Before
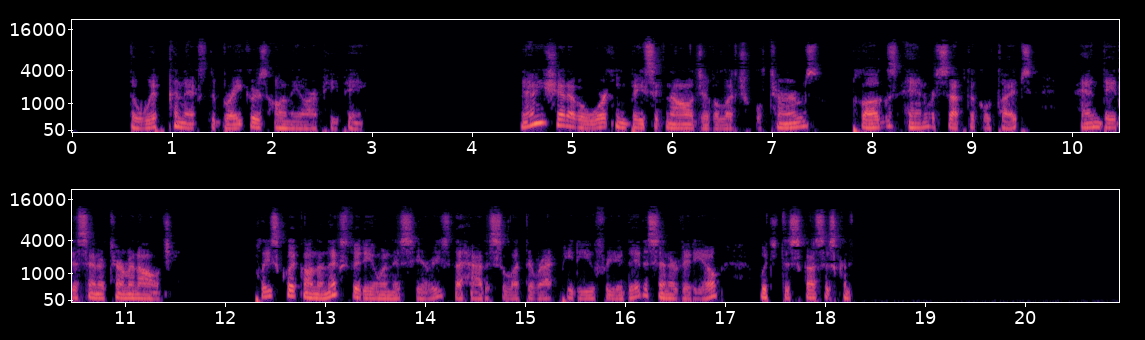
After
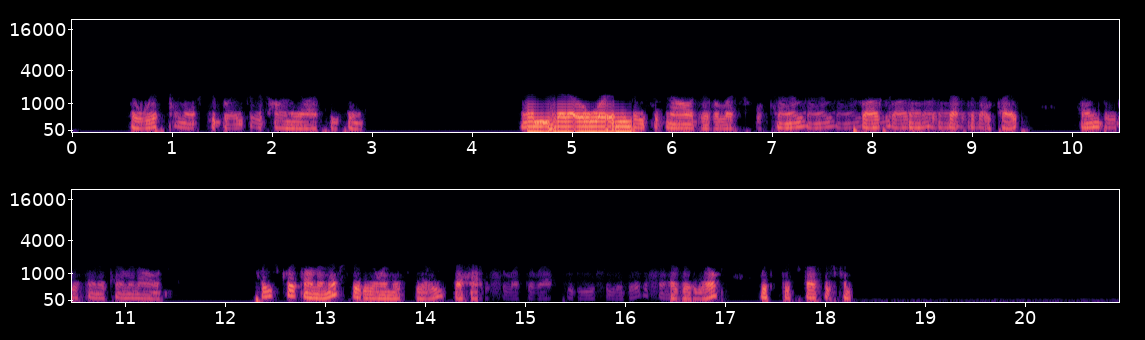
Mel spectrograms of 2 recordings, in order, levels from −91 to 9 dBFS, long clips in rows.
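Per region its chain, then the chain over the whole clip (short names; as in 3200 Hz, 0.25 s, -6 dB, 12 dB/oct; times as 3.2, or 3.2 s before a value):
0.84–2.31 low shelf 89 Hz -8 dB + negative-ratio compressor -35 dBFS, ratio -0.5
4.56–5.6 notches 60/120/180/240/300/360/420/480 Hz + monotone LPC vocoder at 8 kHz 140 Hz + fast leveller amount 100%
6.74–9.17 harmonic tremolo 9.2 Hz, crossover 600 Hz + feedback echo 0.293 s, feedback 31%, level -10 dB
10.27–11.34 dynamic EQ 950 Hz, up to -6 dB, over -43 dBFS, Q 0.97 + compressor, threshold -38 dBFS
14.53–16.47 CVSD 32 kbps + differentiator
whole clip: per-bin compression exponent 0.6; elliptic low-pass 1000 Hz, stop band 50 dB; spectral expander 1.5:1; gain +2 dB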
